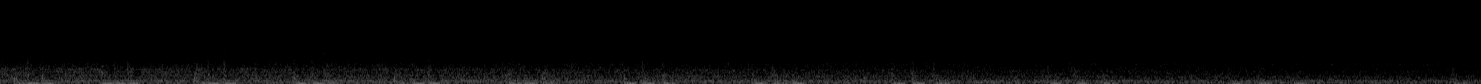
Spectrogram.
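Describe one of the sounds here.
A train engine rumbles steadily as the train rolls along the track.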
